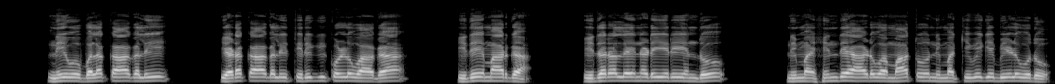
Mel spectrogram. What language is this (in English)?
Kannada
